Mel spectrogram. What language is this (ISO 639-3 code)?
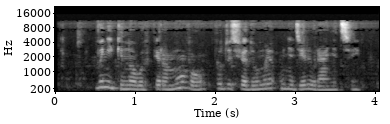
bel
